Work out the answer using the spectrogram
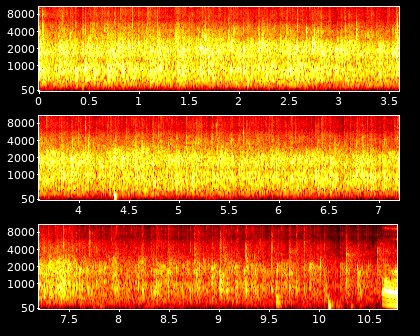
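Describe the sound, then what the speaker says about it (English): An audience claps after a university-style lecture by theologian Miroslav Volf. Dense, steady applause fills the room, then thins and fades over the last few seconds, with a few scattered final claps. "let's give Miroslav Volf a round of applause"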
